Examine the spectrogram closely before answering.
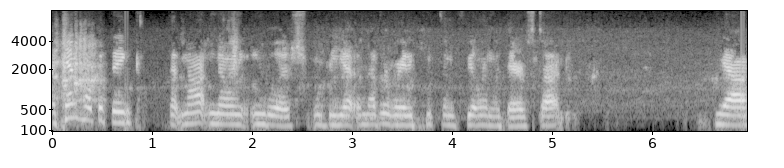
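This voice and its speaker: Soft-spoken at a moderate pace, this voice leaves long, frequent pauses against noticeable background noise. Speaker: protester livestreamer. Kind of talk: casual chat. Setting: outdoors. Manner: halting.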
